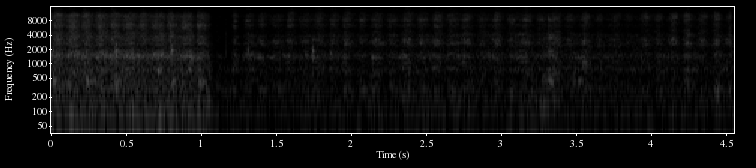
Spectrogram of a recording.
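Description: Watercolor pencil scratching steadily across paper while shading a landscape sketch of a cornelian cherry tree, a close, fairly quiet rasping texture that continues without a break, with no voices present.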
